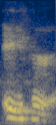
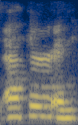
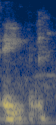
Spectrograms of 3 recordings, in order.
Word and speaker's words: Aether: It's Aether. Okay, I wasn't sure if it was Ether or Aether. So thank you. It's Aether.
